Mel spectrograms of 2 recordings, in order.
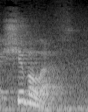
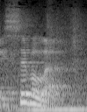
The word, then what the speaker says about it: Shibboleth: And if he said no, then they would say to him, "Then say Shibboleth." He would say Sibboleth, for he could not pronounce it right.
